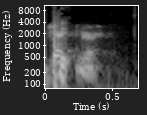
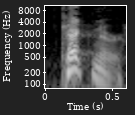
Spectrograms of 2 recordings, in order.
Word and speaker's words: Koechner: Koechner. Koechner.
